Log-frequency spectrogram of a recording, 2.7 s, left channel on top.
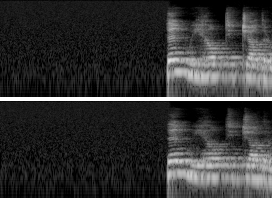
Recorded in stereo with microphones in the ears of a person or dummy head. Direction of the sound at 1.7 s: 45° left (ahead or behind).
